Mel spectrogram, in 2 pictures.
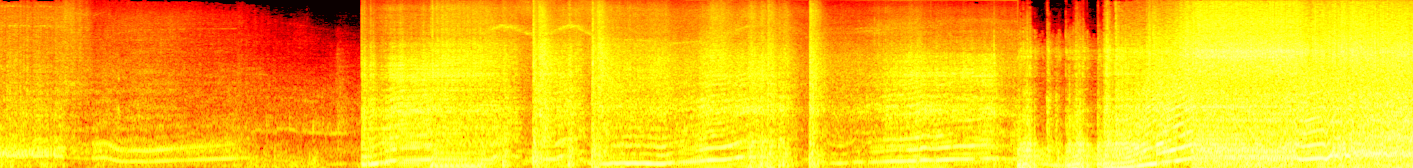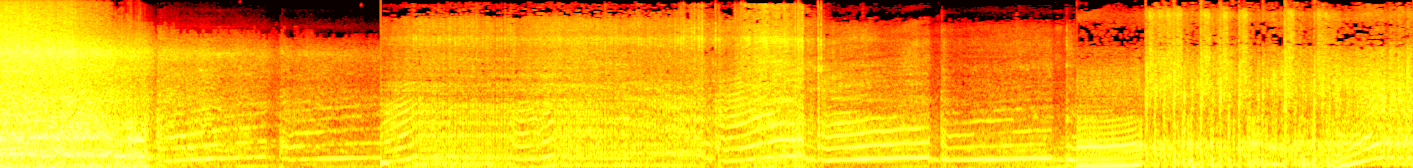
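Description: Audi engines revving hard and accelerating, the pitch climbing and then dropping at each gear change, repeated over several runs. There is tyre squeal near the start, and the loudest, harshest run comes about halfway through.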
